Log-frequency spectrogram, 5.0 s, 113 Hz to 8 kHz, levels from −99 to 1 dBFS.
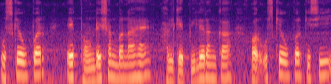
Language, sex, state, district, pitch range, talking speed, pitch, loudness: Hindi, male, Uttar Pradesh, Jyotiba Phule Nagar, 150-175 Hz, 180 wpm, 160 Hz, -18 LUFS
